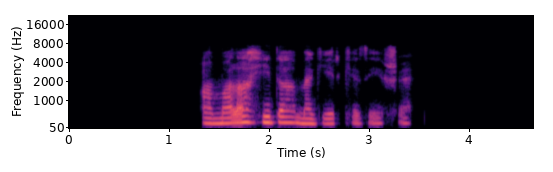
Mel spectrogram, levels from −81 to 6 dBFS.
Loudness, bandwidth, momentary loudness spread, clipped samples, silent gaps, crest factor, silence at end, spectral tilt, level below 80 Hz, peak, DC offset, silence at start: -26 LUFS; 7.6 kHz; 14 LU; under 0.1%; 2.72-2.76 s; 22 dB; 1.2 s; -5 dB/octave; -66 dBFS; -6 dBFS; under 0.1%; 1.35 s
